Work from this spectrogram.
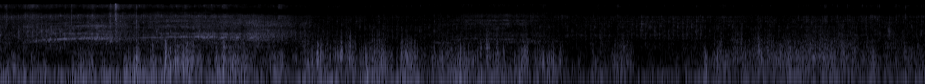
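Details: Friesian horses, one of five young horses including the youngest, Rising Star, playing in an arena; a drawn-out tonal whinny fills the first three seconds, then fades into heavy wind rumble and dull thuds of movement.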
